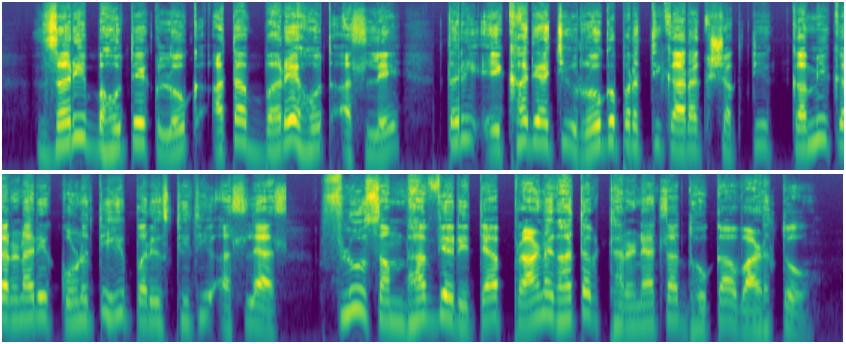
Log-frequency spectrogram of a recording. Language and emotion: Marathi, neutral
